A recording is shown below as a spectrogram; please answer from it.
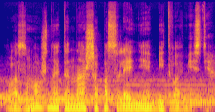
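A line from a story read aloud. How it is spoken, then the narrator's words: Quiet. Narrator (Russian): негромко проговорил Адалин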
